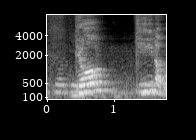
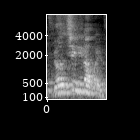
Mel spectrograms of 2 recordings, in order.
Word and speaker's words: 며칠: 자, 그러면 얘도 규칙에 따라서 뭐라고 읽어야 돼? 몇일이라고 읽어야 돼요. 자, 길 가는 사람 붙잡고 물어봅시다. 10명 중에 9명은 얘를 몇일이라고 안 읽고 뭐라고 읽을까요? 며칠이라고 읽습니다.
